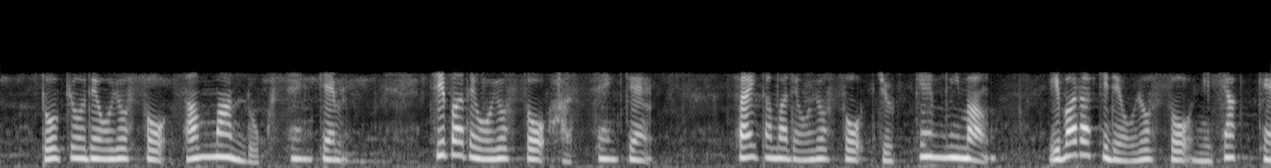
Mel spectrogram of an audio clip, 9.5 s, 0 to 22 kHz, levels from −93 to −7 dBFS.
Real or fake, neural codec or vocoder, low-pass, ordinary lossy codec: fake; codec, 24 kHz, 3.1 kbps, DualCodec; 3.6 kHz; none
